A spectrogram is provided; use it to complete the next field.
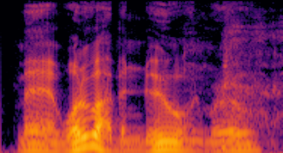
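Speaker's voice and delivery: put-on deep, stoned-dude stoner voice. Acting out a stoned guy coming to his senses, put-on deep voice. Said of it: "He gets a deep voice".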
